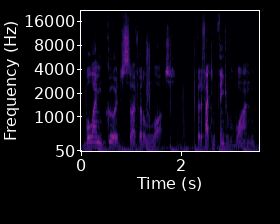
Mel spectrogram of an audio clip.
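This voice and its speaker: Campy, low-voiced Australian drag queen over music. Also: sing-song, normal speed. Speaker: drag performer. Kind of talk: talking about own craft to camera. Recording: music playing behind the voice.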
